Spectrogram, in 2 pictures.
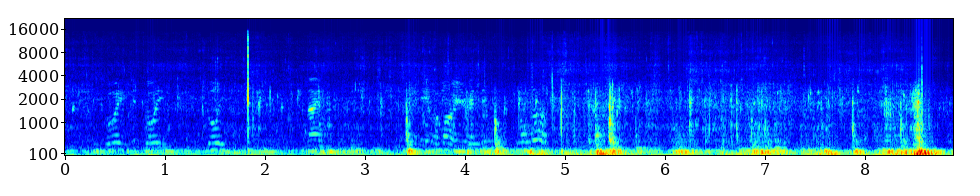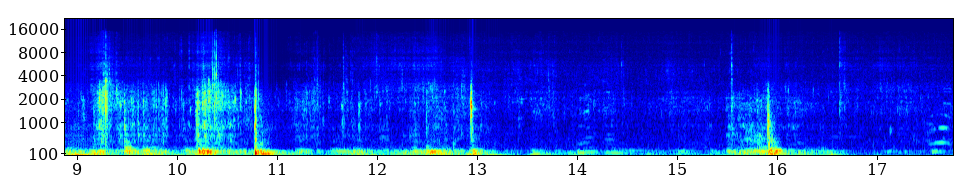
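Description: A paddle splashes and churns the water close by.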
